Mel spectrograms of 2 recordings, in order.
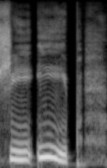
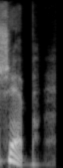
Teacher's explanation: Say sheep and stretch the E sound she-eep, then say ship with a short sound ship. That's a great tip. · The difference is in how long you hold the vowel sound.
